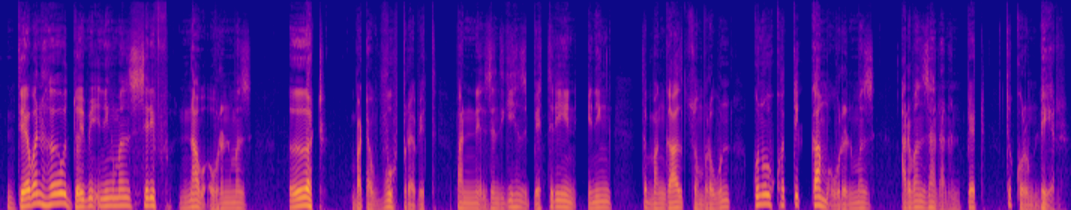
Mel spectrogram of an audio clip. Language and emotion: Kashmiri, neutral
